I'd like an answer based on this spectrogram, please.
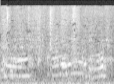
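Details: Newborn Labrador Retriever puppies, one to two days old, giving thin, high whines that rise and fall in short, overlapping squeaks over a low background hum.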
